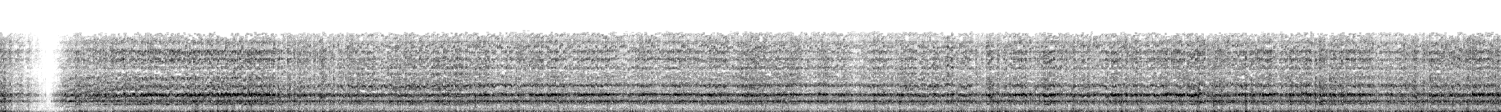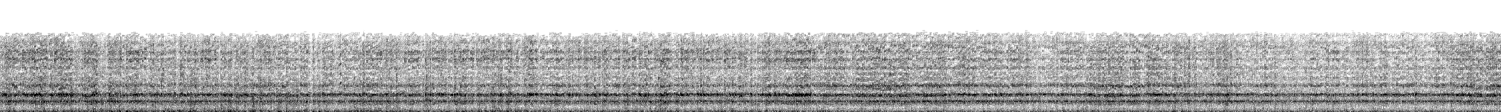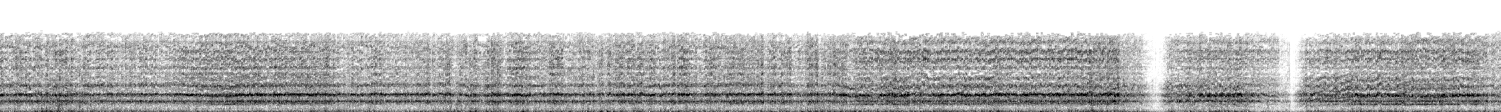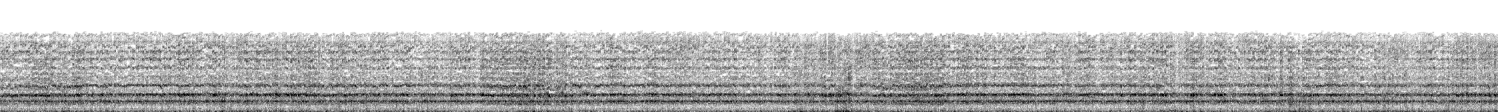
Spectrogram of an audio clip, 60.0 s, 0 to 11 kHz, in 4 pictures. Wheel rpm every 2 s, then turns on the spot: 130, 200, 220, 230, 220, 230, 240, 230, 230, 230, 230, 230, 230, 230, 230, 230, 230, 240, 230, 220, 180, 100, 200, 230, 230, 220, 230, 230, 240, 230.
none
